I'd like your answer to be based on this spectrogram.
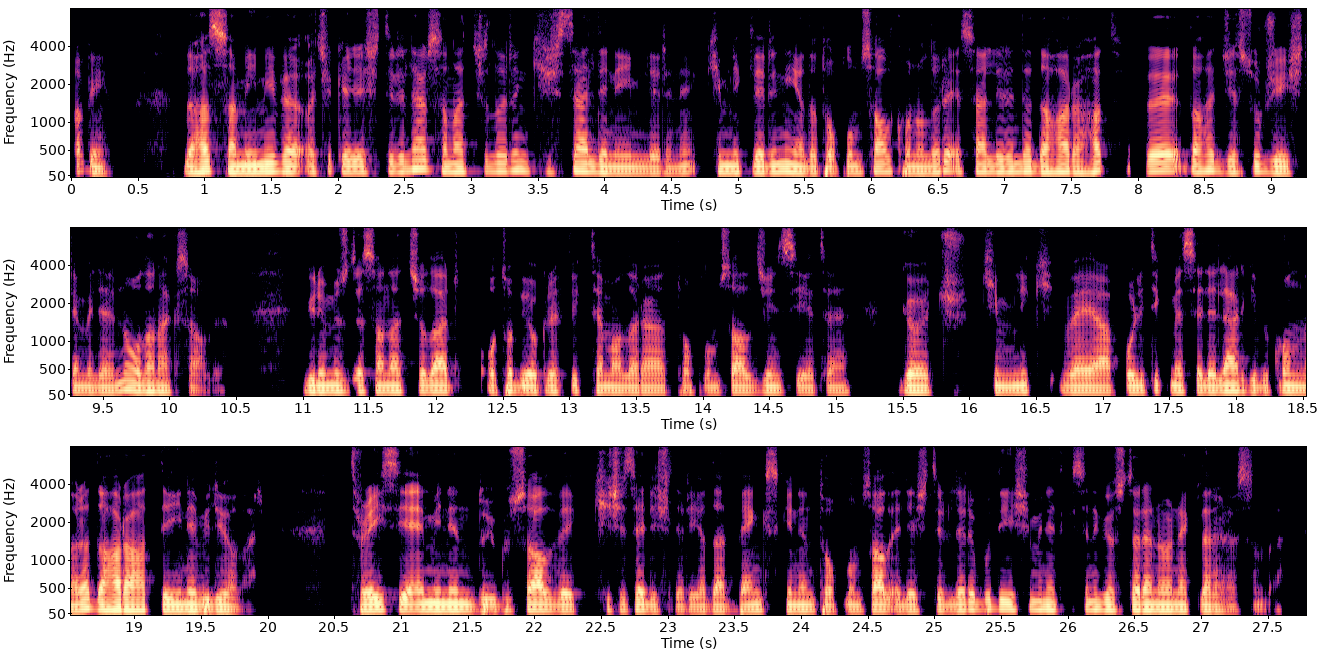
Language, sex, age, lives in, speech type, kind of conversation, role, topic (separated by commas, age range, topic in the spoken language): Turkish, male, 25-29, Italy, read, expert-assistant, expert, Sanat eleştirmenlerinin güvenilirliği nasıl anlaşılır?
